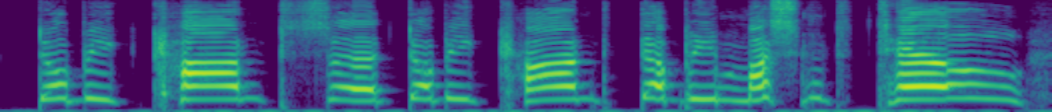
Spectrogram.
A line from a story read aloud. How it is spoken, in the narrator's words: squealed the elf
